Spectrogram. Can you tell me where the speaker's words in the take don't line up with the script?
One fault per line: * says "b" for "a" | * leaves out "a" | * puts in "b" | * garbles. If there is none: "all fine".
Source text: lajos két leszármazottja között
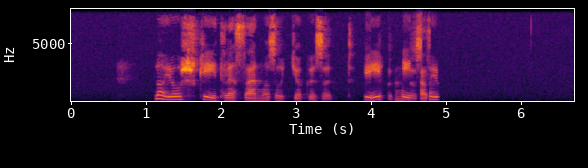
* garbles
